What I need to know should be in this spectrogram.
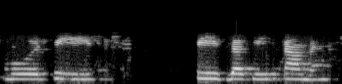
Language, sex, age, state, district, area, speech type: Punjabi, female, 18-30, Punjab, Hoshiarpur, rural, conversation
